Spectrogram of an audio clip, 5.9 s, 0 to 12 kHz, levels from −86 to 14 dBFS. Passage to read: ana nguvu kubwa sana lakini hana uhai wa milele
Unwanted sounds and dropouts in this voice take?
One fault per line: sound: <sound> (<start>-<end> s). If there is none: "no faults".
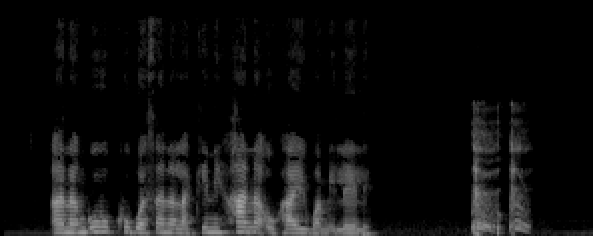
sound: cough (4.7-5.3 s)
